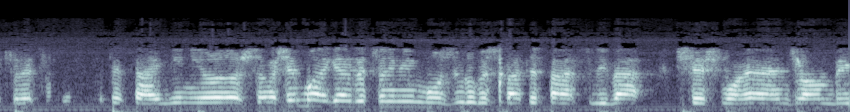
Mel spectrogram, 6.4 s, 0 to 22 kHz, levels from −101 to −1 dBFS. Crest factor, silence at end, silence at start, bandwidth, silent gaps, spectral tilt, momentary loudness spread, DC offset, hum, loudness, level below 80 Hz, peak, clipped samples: 14 dB; 0 s; 0.1 s; 5.4 kHz; none; -6 dB/octave; 9 LU; under 0.1%; none; -14 LUFS; -48 dBFS; 0 dBFS; under 0.1%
